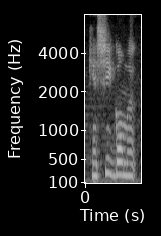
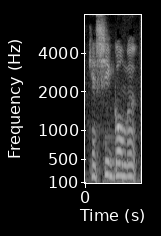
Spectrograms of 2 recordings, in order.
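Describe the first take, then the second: No difference in how they are said.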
